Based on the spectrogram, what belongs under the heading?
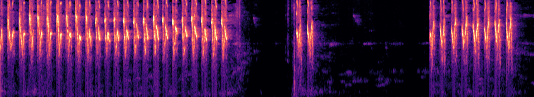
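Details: Breeding male bar-winged prinia calling females with a fast run of loud, evenly spaced chirps for almost five seconds, then a short burst and another rapid series after silence.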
